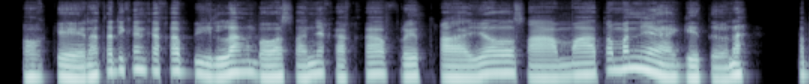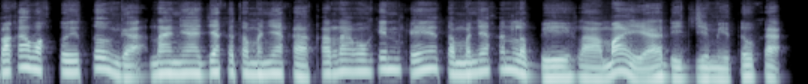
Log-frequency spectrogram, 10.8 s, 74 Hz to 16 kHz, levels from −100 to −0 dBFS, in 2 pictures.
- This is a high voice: No, medium, 145 Hz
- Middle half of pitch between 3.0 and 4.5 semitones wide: No, average, 5.2 semitones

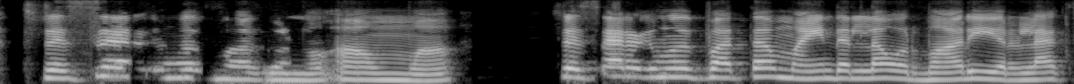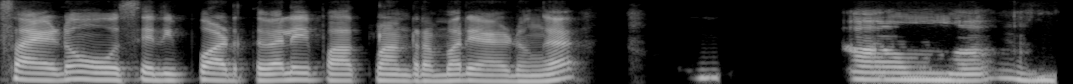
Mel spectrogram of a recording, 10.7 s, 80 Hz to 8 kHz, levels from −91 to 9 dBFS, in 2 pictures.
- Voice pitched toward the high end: Yes, high, 195 Hz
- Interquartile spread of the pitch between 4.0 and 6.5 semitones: Yes, average, 4.6 semitones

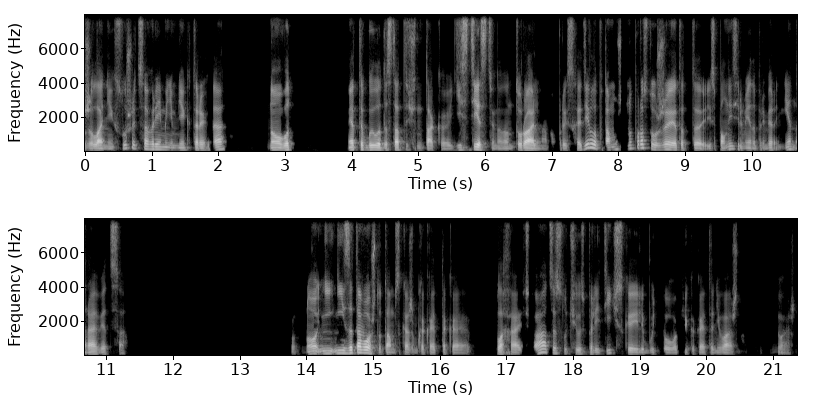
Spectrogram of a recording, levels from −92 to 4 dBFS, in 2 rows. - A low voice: Yes, low, 110 Hz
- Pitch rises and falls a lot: Yes, wide, 7.4 semitones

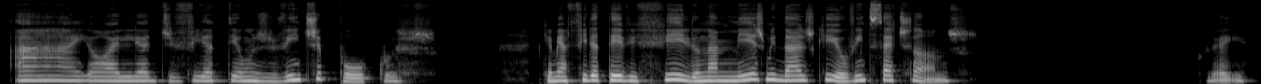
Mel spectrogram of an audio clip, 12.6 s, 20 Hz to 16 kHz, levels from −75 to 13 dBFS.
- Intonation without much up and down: Yes, narrow, 2.3 semitones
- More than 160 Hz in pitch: Yes, medium, 185 Hz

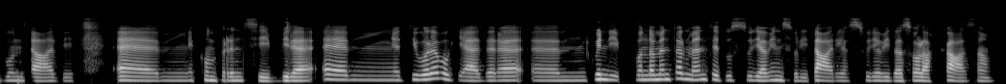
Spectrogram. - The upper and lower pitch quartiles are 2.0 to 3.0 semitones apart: Yes, narrow, 2.6 semitones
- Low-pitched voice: No, medium, 185 Hz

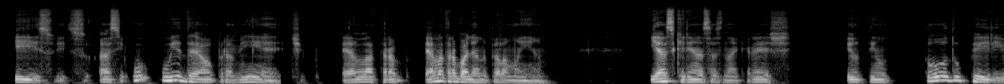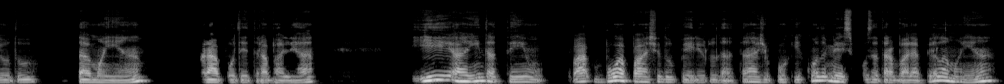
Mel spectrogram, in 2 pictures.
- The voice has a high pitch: No, low, 115 Hz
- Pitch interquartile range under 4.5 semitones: No, wide, 5.4 semitones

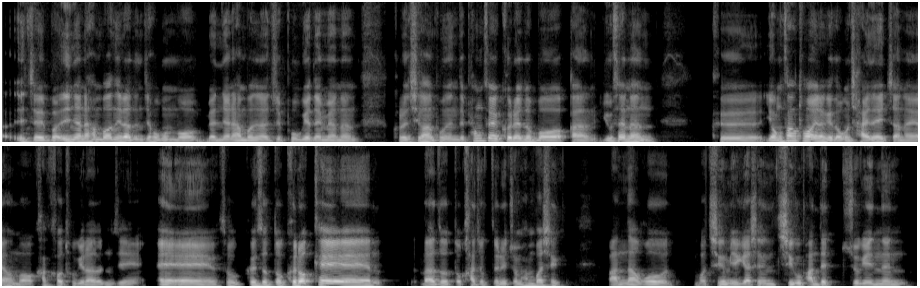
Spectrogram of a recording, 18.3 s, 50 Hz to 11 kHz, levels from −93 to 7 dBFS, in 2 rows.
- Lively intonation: No, average, 4.2 semitones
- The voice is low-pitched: Yes, low, 115 Hz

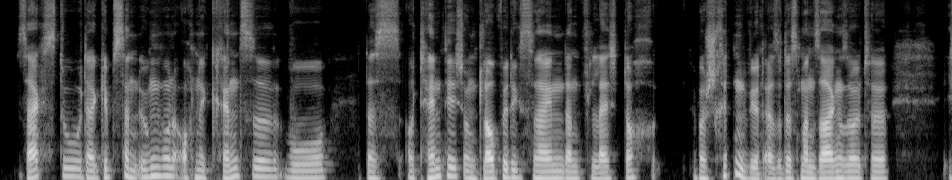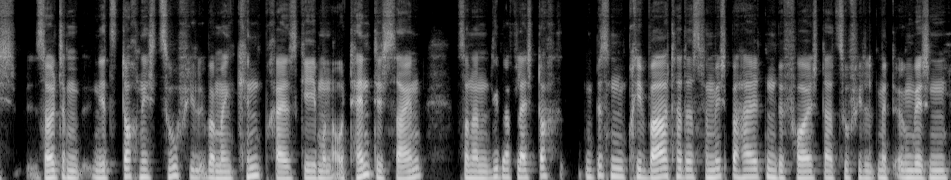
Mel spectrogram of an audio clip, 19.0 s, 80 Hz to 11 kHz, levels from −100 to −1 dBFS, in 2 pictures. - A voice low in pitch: Yes, low, 125 Hz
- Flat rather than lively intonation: No, average, 3.1 semitones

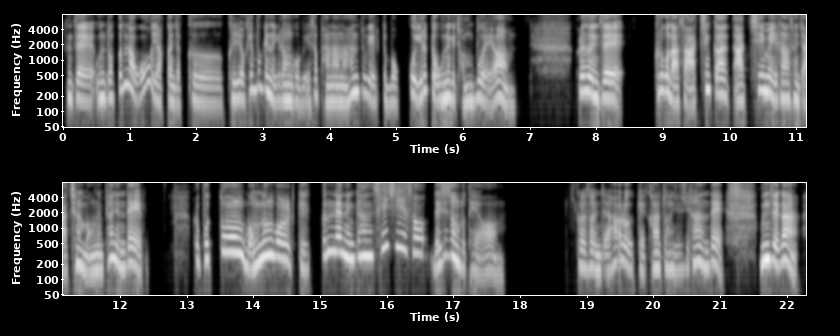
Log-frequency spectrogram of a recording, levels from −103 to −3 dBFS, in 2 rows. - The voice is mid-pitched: No, high, 195 Hz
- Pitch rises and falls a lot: Yes, wide, 7.3 semitones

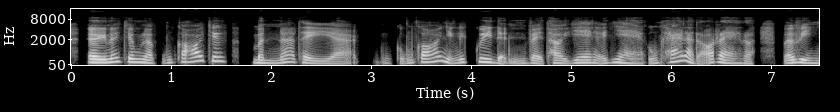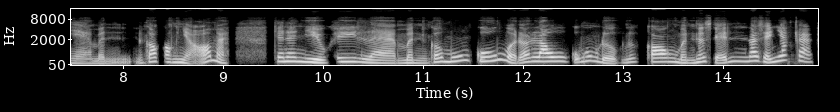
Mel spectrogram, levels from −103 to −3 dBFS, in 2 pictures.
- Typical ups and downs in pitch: No, wide, 7.6 semitones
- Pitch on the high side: Yes, high, 205 Hz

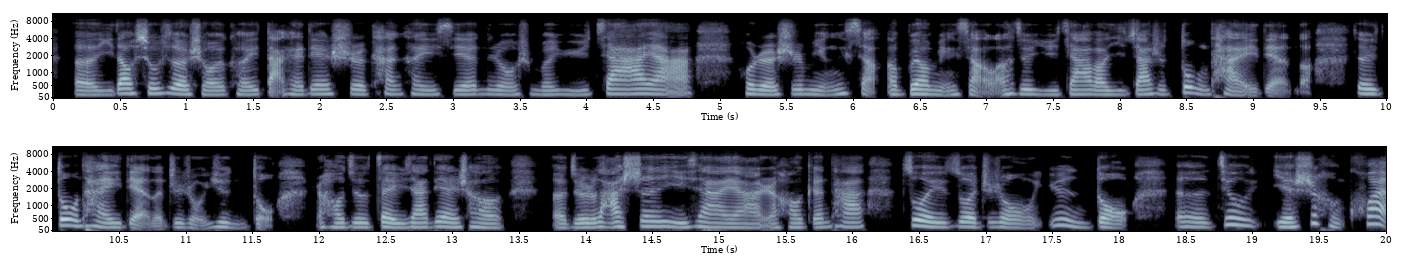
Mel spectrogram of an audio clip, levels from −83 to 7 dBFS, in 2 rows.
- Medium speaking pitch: Yes, medium, 170 Hz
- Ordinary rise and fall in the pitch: No, narrow, 2.3 semitones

